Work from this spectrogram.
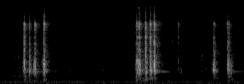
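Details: Arrma Vorteks RC car drivetrain running: extremely loud sharp, dry clicks in quick clusters, binds up at one point when turned; cause not identified.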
